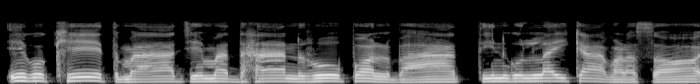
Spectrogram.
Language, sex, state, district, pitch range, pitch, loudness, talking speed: Hindi, male, Uttar Pradesh, Ghazipur, 120-145 Hz, 135 Hz, -12 LUFS, 95 wpm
